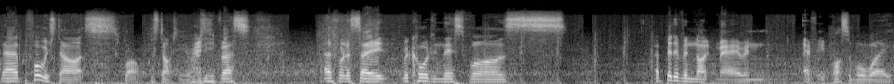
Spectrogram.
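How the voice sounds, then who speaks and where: Male voice at medium pitch and moderate pace, ordinary pitch variation, over noticeable background noise. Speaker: let's play gamer. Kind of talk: game commentary.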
